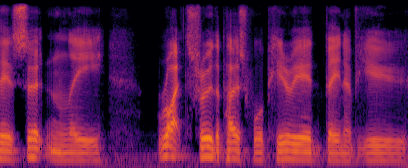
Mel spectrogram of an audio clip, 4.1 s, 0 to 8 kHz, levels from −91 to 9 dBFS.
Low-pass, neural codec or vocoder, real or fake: 7.2 kHz; none; real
